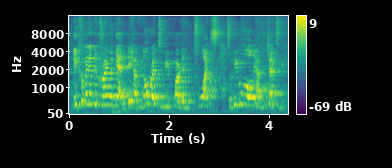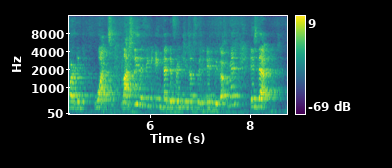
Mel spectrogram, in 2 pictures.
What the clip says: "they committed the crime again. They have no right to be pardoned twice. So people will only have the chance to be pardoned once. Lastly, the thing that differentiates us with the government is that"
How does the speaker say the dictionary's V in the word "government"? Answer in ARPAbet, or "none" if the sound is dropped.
V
